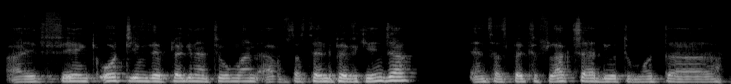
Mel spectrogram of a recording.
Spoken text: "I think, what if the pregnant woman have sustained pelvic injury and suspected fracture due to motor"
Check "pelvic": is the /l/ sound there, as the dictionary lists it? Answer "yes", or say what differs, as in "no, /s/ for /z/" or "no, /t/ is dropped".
no, /l/ is dropped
